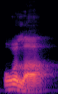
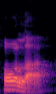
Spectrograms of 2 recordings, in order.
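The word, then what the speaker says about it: hola: Most of us know that this first word is pronounced "oh-la", not "ho-la", because h's in Spanish are silent.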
